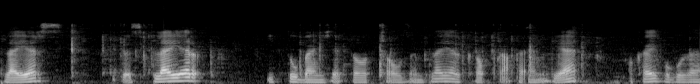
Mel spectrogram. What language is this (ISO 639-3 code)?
pol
